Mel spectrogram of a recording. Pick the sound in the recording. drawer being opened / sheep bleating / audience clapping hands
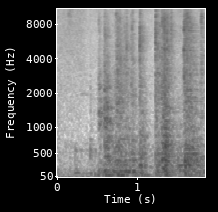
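drawer being opened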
